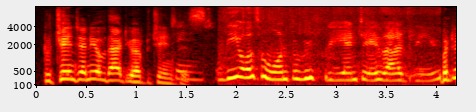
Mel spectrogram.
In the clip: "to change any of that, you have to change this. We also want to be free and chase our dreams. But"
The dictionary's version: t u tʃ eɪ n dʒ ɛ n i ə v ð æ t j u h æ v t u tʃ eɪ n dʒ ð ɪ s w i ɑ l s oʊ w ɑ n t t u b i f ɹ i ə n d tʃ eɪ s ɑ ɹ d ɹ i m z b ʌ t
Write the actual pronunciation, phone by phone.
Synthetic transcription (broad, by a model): t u tʃ eɪ n dʒ ɛ n i ə v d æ t j u h æ v t u tʃ eɪ n dʒ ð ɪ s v i ɑ l s oʊ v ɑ n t t u b i f ɹ i ə n d tʃ eɪ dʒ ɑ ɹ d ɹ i z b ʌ t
